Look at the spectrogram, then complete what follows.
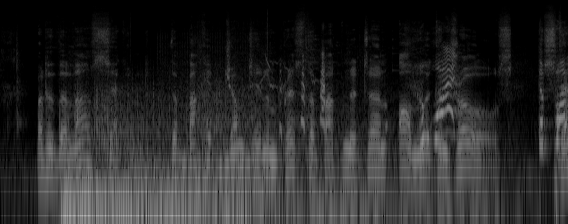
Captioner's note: facility rumbling, laughing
